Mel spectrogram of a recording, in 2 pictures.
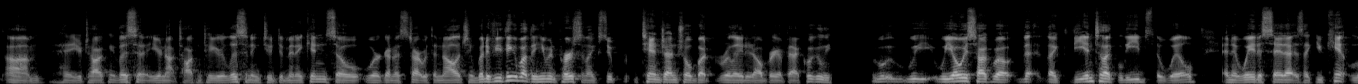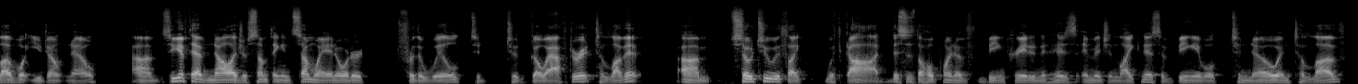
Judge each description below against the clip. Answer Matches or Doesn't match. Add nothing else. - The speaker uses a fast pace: Matches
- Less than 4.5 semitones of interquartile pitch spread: Doesn't match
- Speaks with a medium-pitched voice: Doesn't match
